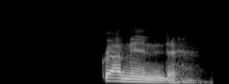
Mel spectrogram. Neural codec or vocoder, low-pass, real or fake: codec, 16 kHz, 1.1 kbps, Voila-Tokenizer; 5.4 kHz; fake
